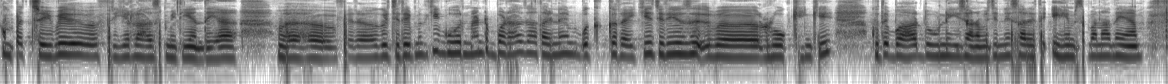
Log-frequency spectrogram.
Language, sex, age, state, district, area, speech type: Dogri, female, 18-30, Jammu and Kashmir, Samba, rural, spontaneous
